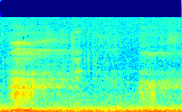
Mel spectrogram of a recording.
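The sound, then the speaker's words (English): Two forceful breaths from a person doing a breathing exercise, each a loud, rushing puff of air, with a short pause between them. “And now you have independence, so breathe. So he's breathing.”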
